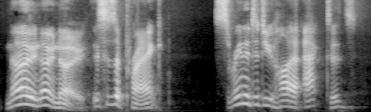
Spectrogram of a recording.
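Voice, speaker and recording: A man's voice: on the high side, big pitch swings, normal speed, voice pushed up. A man voicing a panicking, frantic husband in disbelief, with a thin, strained voice, in dramatic audiobook dialogue. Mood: hysterical disbelief. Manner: frantic, disbelieving, stammering out questions. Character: hysterical, panicking, desperate ambitious husband, adult man.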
